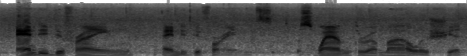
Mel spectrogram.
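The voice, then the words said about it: Morgan Freeman impression. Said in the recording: “do your impersonation of what's his name? ... Morgan Freeman”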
